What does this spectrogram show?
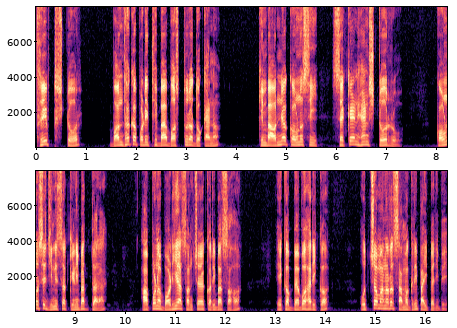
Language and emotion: Odia, neutral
